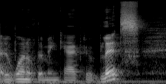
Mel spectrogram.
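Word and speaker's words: Blitzø: He was in a failed robbery that sent him to prison, where he met one of the main character, Blitz, and the O is silent, and that's how they became part of this company that just kills people.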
